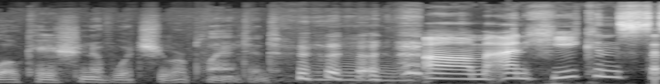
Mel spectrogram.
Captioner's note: chuckles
